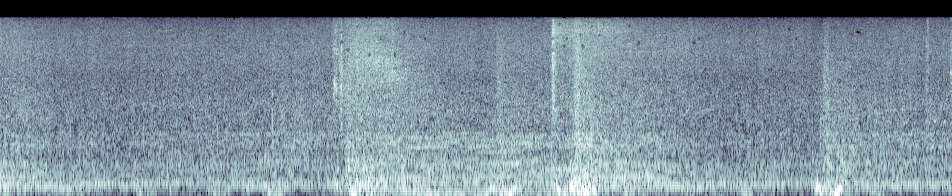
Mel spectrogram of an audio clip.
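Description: Water splashes and sprays against a speeding boat.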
